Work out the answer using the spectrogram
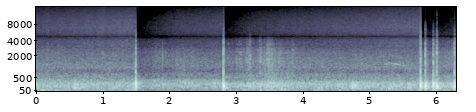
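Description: Aerial firework shells bursting: single sharp bangs about one and a half and three seconds in, then a quick cluster of four bangs near the end, over a steady low background rumble.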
